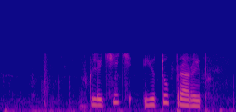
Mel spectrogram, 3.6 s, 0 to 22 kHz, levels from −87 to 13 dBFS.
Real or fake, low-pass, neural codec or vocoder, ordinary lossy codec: real; 3.6 kHz; none; none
